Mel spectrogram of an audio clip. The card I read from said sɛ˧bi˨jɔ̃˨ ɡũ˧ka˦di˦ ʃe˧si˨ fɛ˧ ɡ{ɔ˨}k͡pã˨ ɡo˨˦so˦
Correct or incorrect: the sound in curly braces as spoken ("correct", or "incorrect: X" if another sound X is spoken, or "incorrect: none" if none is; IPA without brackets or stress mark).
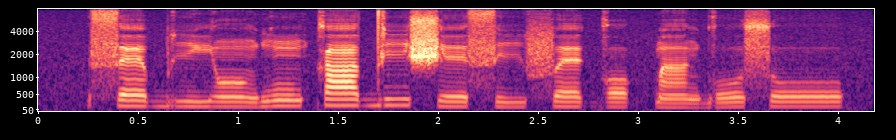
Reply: incorrect: ɔ˧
